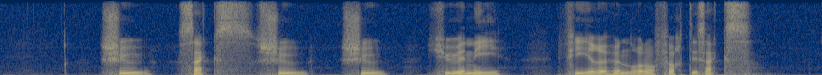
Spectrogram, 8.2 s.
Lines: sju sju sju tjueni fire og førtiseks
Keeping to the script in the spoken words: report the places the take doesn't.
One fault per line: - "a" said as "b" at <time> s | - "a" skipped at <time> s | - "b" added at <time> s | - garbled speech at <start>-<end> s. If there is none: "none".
- "seks" added at 1.9 s
- "hundre" added at 6.1 s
